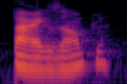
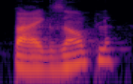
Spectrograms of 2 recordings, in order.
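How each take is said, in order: Both takes have the same delivery.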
